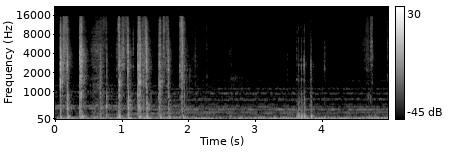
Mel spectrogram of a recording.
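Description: Tarot cards being shuffled by hand, crisp riffling bursts in quick clusters up close, then softer card handling and sliding, with no voice over it.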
